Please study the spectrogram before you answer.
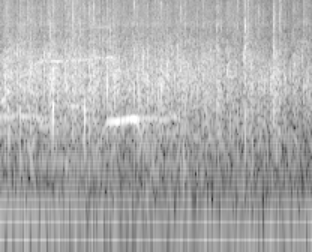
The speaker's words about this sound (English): They're on tour with us, so if you could give them a round of applause.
